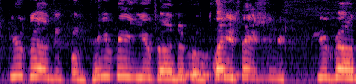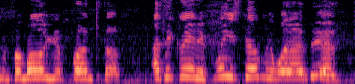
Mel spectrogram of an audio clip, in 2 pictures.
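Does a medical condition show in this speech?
Yes: cerebral palsy; from birth.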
